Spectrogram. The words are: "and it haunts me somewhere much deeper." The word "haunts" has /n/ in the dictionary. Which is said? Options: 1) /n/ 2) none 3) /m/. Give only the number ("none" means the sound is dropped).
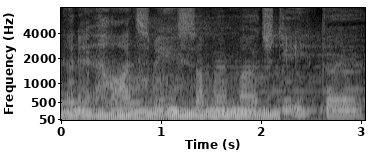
2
